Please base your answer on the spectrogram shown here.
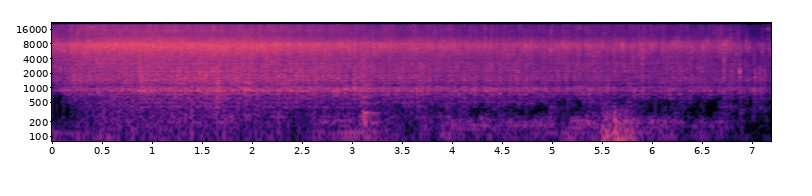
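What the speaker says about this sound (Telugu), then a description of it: "చూడండి, ఇప్పుడు నూనె వేడైంది. ఇప్పుడు మనము దీంట్లో పుదీనా వేసుకుందాం." Mint leaves fry in hot oil with a loud, steady sizzle that fades slightly over several seconds, with a few soft stirring sounds beneath it.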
